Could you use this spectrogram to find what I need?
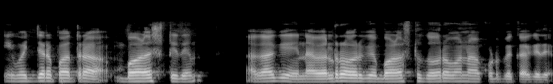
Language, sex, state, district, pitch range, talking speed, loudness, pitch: Kannada, male, Karnataka, Bijapur, 135-150 Hz, 130 wpm, -18 LUFS, 145 Hz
